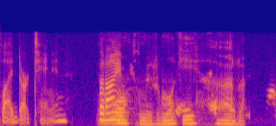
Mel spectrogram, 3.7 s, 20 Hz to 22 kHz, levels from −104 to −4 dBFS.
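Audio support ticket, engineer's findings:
Speech suppressed in double talk, 1.75 s to end of clip: speech dips and breaks up, deepest drop about 40 dB. Likely the echo canceller, unable to tell near-end talk from loudspeaker echo, attenuating both. Band-limited to 8 kHz, consistent with a wideband call codec such as G.722.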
